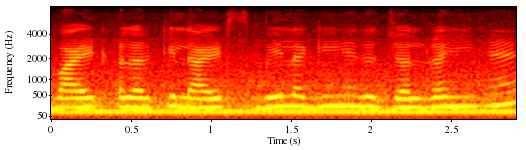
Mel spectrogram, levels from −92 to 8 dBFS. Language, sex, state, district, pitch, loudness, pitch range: Hindi, female, Uttar Pradesh, Lucknow, 115 Hz, -16 LUFS, 110-120 Hz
